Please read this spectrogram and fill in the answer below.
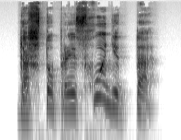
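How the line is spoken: Shouting. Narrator (Russian): закричал светловолосый капрал

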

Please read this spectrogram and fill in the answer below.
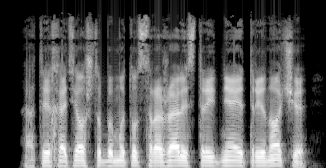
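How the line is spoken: Smirking snort. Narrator (Russian): хмыкнул

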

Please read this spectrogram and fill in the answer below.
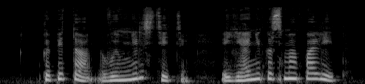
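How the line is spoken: Laughing. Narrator (Russian): Он расхохотался

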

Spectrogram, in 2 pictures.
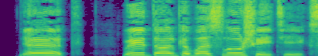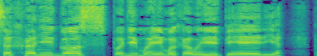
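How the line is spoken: Bird whistling outside window. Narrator (Russian): просвистел за окном скворец

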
